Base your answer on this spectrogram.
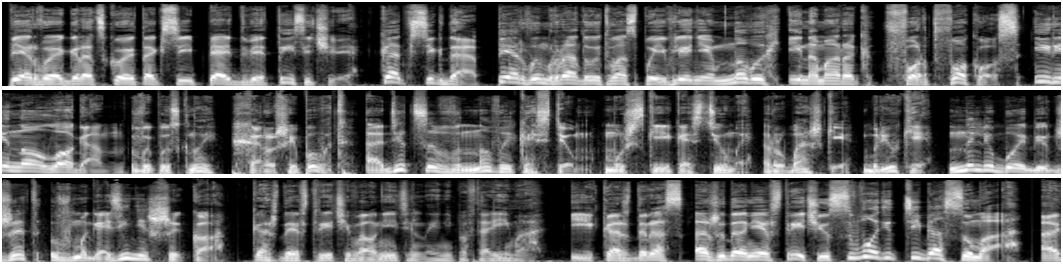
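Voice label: Russian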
